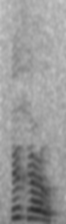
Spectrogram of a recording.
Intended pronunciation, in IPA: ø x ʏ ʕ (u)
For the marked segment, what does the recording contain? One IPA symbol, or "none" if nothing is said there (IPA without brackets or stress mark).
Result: ʊ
